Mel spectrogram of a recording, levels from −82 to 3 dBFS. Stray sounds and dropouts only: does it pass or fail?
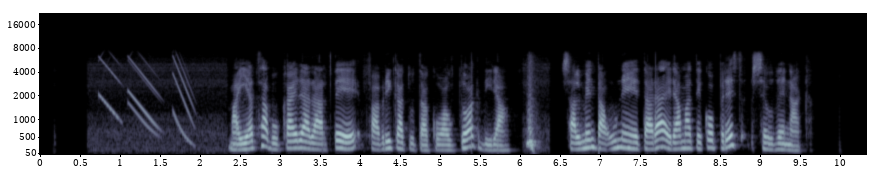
fail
